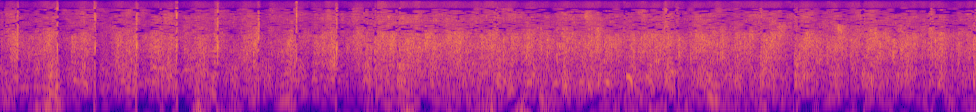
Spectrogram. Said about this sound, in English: Standing up clapping, I'm going to bring today's proceedings to a close. You've been a thoughtful audience.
